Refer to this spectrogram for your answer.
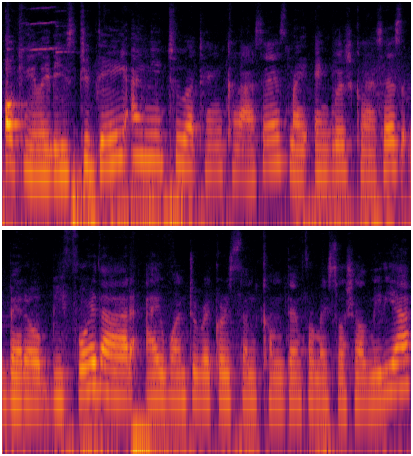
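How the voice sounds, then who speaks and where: Speaking with a Venezuelan accent, a woman talks at a moderate pace with hardly any pauses, her dark, mellow tone set at a fairly low pitch with ordinary pitch variation. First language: Spanish. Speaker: lifestyle vlogger. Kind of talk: casual vlog.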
